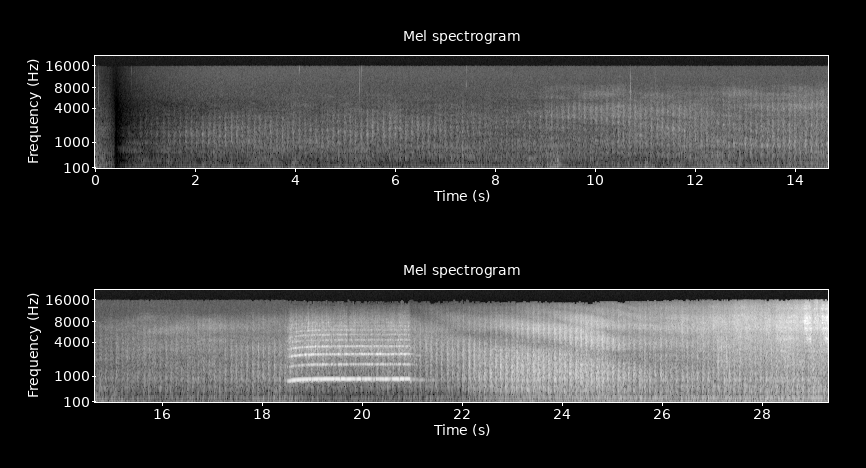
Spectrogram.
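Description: Steam locomotive whistle, one long single-note blast about two-thirds of the way through, as a train approaches on a heritage line. The train's running noise then builds and becomes loud as it draws near.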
